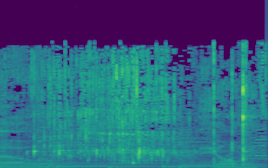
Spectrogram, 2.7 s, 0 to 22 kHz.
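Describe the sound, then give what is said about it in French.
Coffee pouring from a coffee maker, a soft, quiet trickle and splash of liquid that runs on steadily for a few seconds. “Il est 8h, votre café coule.”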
